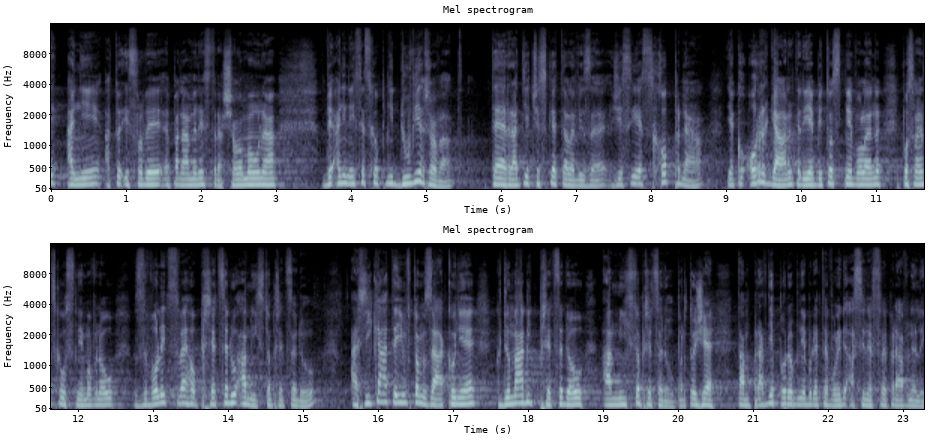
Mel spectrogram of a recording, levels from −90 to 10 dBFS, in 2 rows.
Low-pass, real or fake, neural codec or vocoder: 14.4 kHz; real; none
